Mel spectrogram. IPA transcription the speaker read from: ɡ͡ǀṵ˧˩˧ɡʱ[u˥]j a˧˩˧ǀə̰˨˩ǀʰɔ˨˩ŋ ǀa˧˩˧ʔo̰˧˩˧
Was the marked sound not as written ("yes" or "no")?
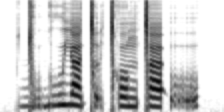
no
